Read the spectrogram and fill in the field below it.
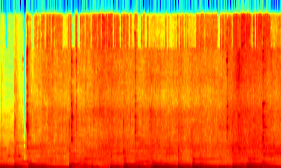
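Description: A covered pan of tomato and spice curry sizzles and bubbles softly and steadily, faint and close, with occasional low stirring scrapes.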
